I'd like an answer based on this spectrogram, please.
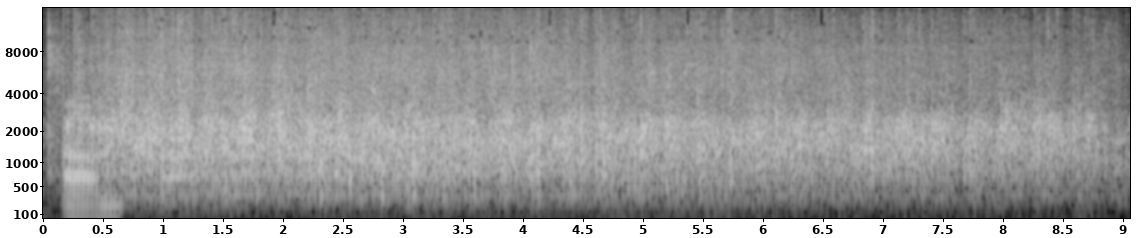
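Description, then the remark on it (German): An audience applauds steadily for about nine seconds, a dense, even wash of many hands clapping at a loud, sustained level after a brief harmonic tone at the very start. “Das ist tatsächlich im niedrigsten zweistelligen Bereich geblieben an Leuten, die wir hier der Veranstaltung verwiesen mussten und das hat auch, glaube ich, einen Applaus verdient.”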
